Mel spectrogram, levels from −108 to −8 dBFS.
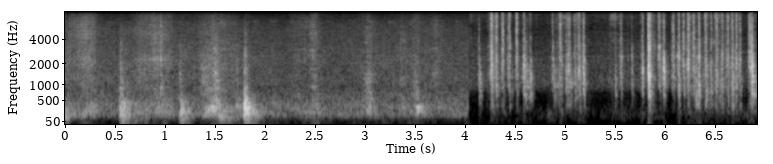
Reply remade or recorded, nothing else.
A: recorded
